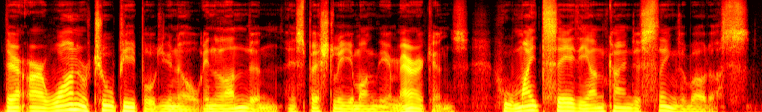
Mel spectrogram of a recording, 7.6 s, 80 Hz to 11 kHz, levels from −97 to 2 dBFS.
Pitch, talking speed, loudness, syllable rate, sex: 100 Hz, 175 wpm, -18 LUFS, 5.3 syllables/s, male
